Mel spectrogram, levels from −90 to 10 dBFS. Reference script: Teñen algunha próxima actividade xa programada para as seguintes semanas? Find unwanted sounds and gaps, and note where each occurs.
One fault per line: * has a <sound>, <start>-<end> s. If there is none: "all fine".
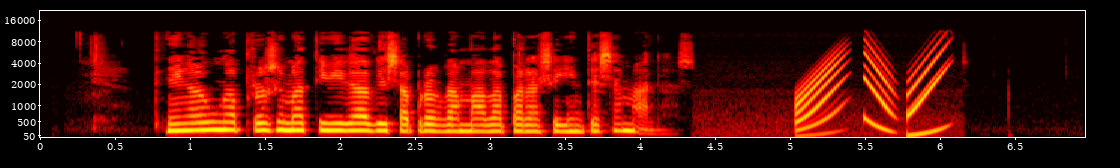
* has a chirp, 5.0-6.1 s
